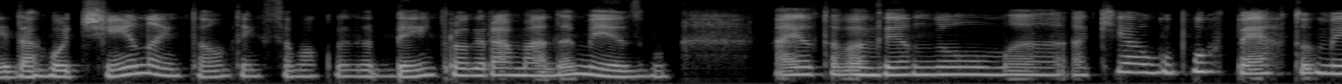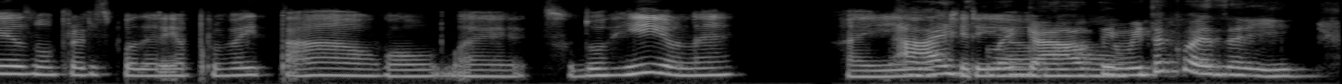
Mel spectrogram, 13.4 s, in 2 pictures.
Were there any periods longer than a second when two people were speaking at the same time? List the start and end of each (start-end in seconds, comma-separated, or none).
11.2-12.4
